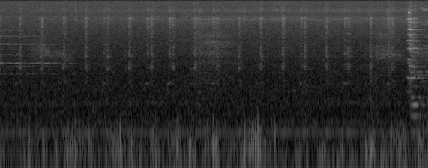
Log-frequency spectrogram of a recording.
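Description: Steady, even ticking, a little over two ticks a second, over a low rumble.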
